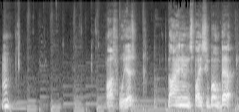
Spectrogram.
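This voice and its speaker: A man's voice: medium pitch, steady tone, takes it slowly, soft background music. A man chatting casually to camera in a blunt, sweary, self-mocking way, as host of an online video. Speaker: online content creator hosting a hot wing challenge.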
